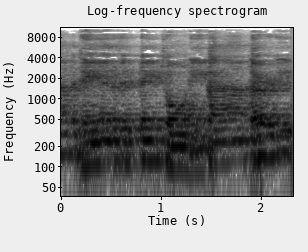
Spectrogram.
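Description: A man's auctioneer chant: a rapid, rhythmic, sing-song run of number words, the $5 bracket counted with the handle dropped.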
